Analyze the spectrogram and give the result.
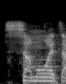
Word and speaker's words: Szumowicz: That's just my full name, Austin Sumowitz.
